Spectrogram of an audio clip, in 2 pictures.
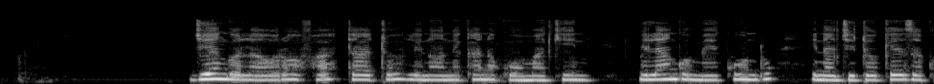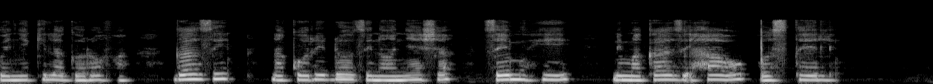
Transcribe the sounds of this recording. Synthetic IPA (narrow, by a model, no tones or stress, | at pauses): ʄɛŋɡɔlaɔɾɔfatatulinaɔnɛkanakwaumakini | milaŋɡɔmɛkundu | inaʄitɔkɛzakwɛɲɛkilaɡɔɾɔfa | ŋɡazi | nakɔɾiɗɔzinaɔɲɛʃa | sɛhɛmuhiː | nimakazihaɔɔstɛli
